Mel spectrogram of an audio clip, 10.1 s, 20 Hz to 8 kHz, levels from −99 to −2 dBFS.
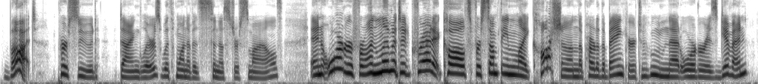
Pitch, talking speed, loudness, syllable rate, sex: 235 Hz, 185 wpm, -17 LUFS, 5.3 syllables/s, female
